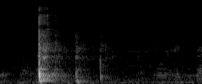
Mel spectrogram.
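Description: Bat striking a softball off a batting tee: one sharp crack about half a second in, followed by two fainter knocks.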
